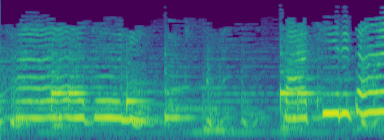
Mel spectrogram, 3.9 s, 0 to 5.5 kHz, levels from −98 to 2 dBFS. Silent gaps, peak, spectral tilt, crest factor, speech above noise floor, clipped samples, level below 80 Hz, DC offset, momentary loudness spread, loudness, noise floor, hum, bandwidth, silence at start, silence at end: none; -2 dBFS; -10.5 dB/octave; 12 dB; 24 dB; under 0.1%; -58 dBFS; under 0.1%; 18 LU; -14 LUFS; -34 dBFS; none; 4.1 kHz; 0 s; 0 s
